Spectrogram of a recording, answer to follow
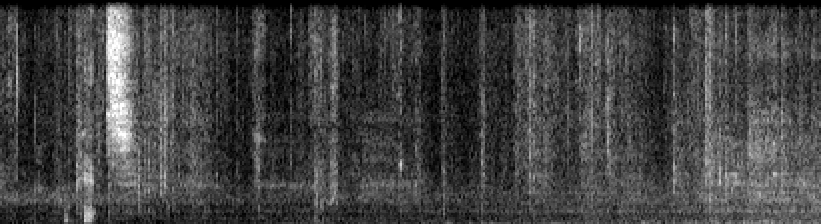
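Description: Paper handling: the pages of a spiral-bound paper journal being turned, with a brief rustle of paper about a second in and faint scattered handling sounds after. A low rumble builds through the second half.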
